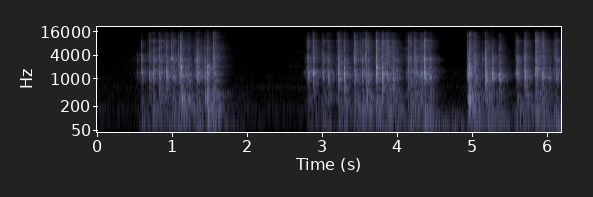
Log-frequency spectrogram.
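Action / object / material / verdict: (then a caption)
tap / mechanical keyboard with plastic keycaps / plastic / none. Fingertips of both hands type on a full-size mechanical gaming keyboard with plastic keycaps resting on a desk. Three bursts of rapid, bright, clacky keystrokes are separated by a brief pause after the first. Each key hit is short and sharp, with little low thump.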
